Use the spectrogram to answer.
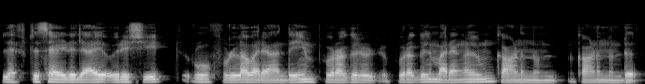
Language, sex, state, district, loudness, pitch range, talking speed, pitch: Malayalam, male, Kerala, Kollam, -16 LUFS, 100-115 Hz, 100 wpm, 110 Hz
